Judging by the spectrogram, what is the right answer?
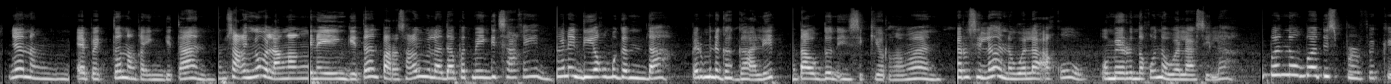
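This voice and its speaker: Woman vlogger, high-pitched, blunt and preachy, casual to-camera rant, light ambient noise. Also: a little mellow. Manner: blunt, lecturing, swears casually.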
